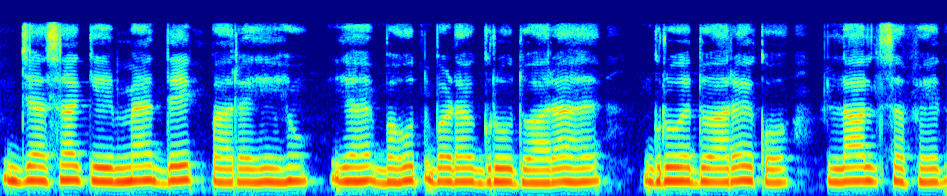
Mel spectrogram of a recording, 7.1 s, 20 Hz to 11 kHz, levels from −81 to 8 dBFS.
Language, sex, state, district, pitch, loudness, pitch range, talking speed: Hindi, female, Delhi, New Delhi, 190 Hz, -13 LUFS, 185-200 Hz, 145 wpm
